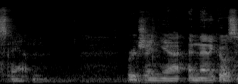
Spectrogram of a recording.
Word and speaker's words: Staunton: and now it stops in Staunton spelled ston pronounced Staunton Virginia and then it goes into West Virginia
